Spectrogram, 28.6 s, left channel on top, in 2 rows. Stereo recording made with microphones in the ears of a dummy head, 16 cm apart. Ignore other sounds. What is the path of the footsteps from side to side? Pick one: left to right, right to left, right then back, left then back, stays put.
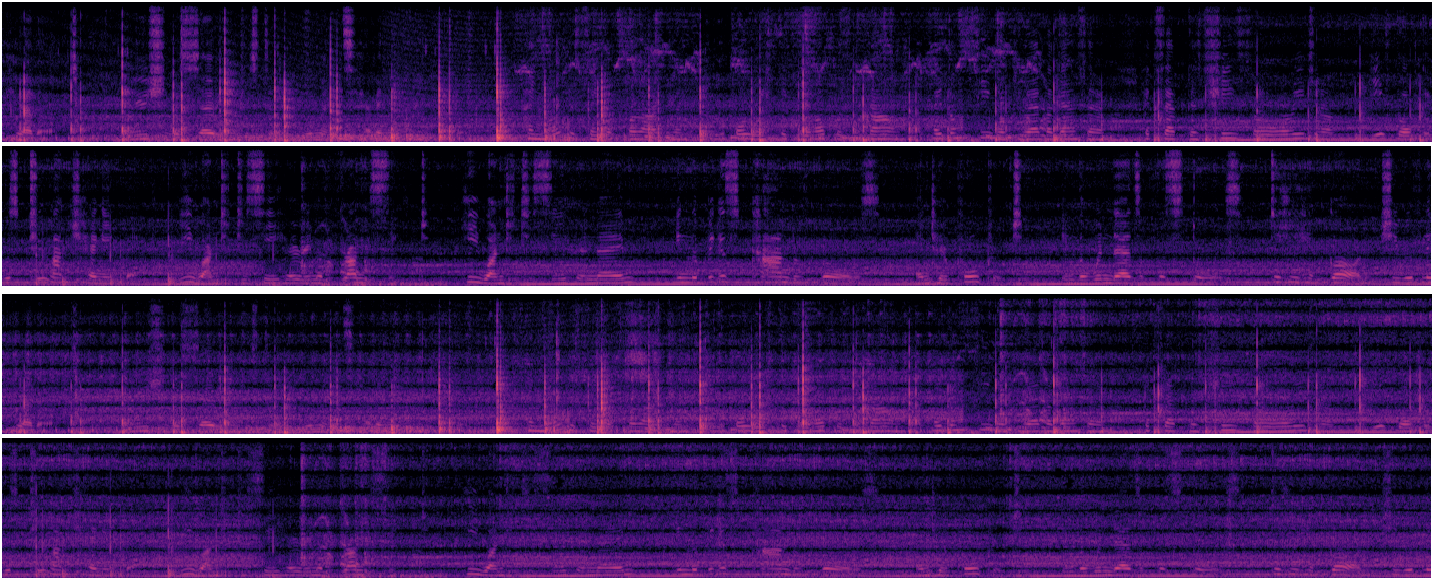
left to right.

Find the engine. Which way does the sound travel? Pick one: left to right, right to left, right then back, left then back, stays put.
stays put.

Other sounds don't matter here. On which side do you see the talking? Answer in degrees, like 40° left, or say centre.
40° left.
